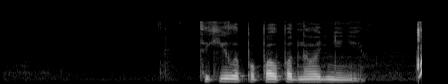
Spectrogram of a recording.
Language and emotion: Russian, neutral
